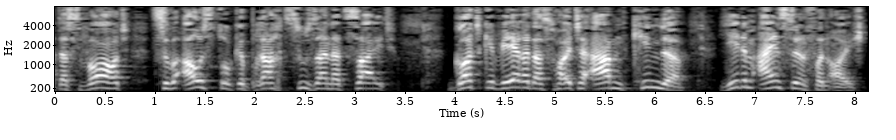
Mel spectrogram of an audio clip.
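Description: A man preaching a sermon, telling a personal story earnestly with sudden loud surges. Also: high-pitched, breathy edge.

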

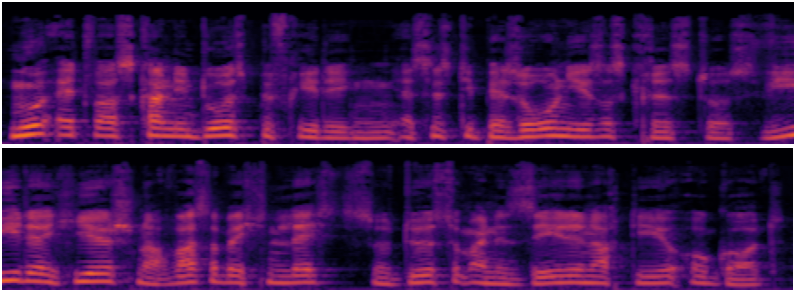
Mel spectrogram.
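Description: A man's voice: on the high side, moderate pace, few pauses. A male preacher delivering an earnest sermon with warnings to his listeners.

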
